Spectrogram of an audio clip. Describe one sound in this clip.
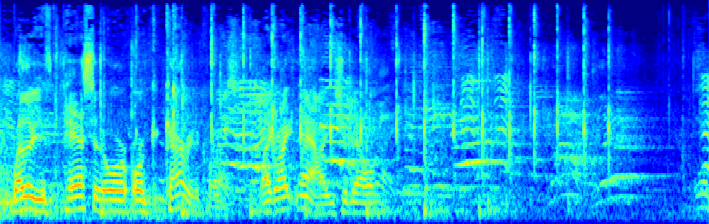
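A basketball bounces repeatedly on a wooden floor.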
